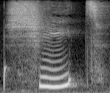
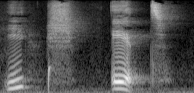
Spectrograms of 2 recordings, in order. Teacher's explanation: bem longo, bem espaçado, bem comprido, bem som de I mesmo.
